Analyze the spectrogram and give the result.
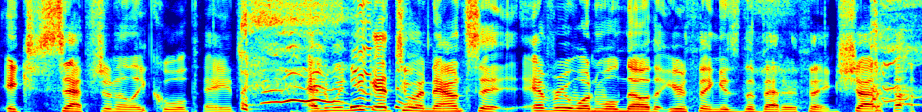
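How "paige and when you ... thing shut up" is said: ordinary talk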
